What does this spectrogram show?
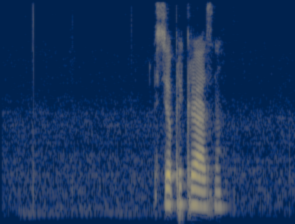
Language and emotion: Russian, neutral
